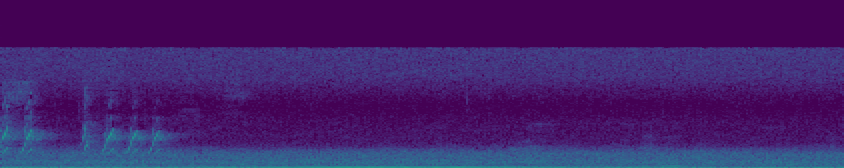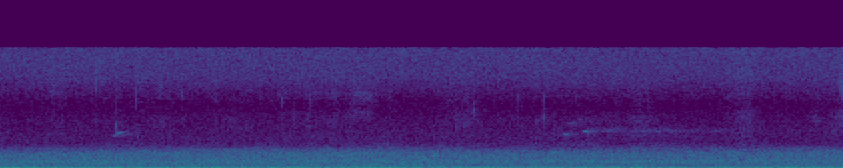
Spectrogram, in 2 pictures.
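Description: A few short bird chirps in the first second, with fainter ones later, over a steady low outdoor background rumble. A low steady hum runs for a few seconds.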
